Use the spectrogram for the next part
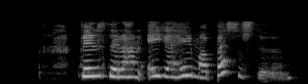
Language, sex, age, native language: Icelandic, female, 13, Icelandic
